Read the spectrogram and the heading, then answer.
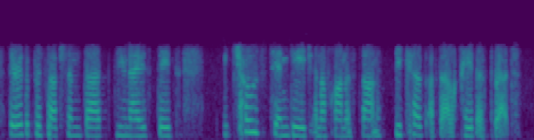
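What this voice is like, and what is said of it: American-influenced English accent. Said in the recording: “I'm going to guess from your accent and command of the language that you've spent some time in the United States yourself.”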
